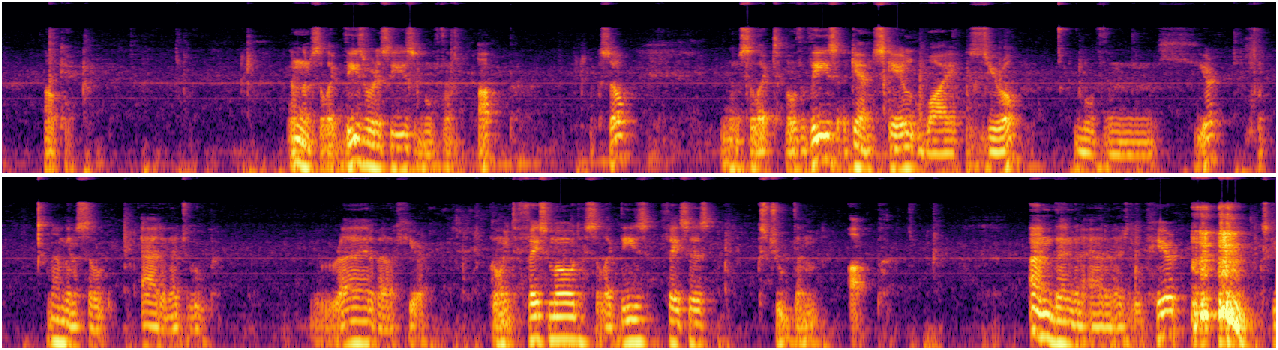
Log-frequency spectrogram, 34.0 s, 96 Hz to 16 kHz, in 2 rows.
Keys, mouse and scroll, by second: 1.1 KP_Decimal, 1.9 middle click, 3.2 a, 4.1 b, 5.4 g, 7.6 a, 9.8 b, 11.6 s, 14.2 g, 16.1-18.4 drag, 16.4 a, 18.6 ctrl+r, 22.2 click, 22.7 a, 23.1 ctrl+Tab, 24.4 b, 26.5 e, 29.3 a, 31.1 ctrl+r, 33.7 ctrl+Tab.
